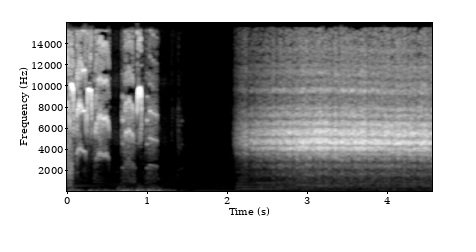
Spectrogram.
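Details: Rattlesnake shaking its tail, the sound made by friction between the hollow tail segments: a continuous high, dry hissing buzz lasting over two seconds. It follows a few brief squeaks from another animal.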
